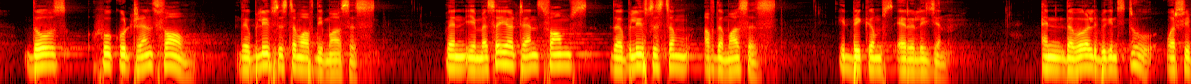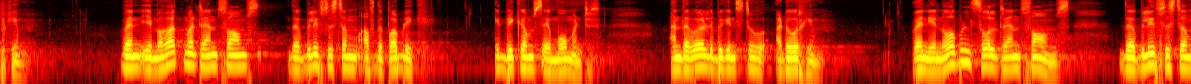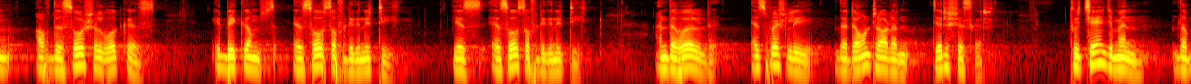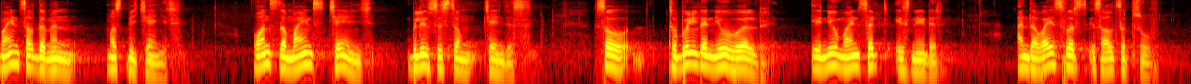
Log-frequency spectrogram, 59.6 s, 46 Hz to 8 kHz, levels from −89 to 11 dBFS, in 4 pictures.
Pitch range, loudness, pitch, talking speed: 110-130 Hz, -18 LUFS, 120 Hz, 120 wpm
